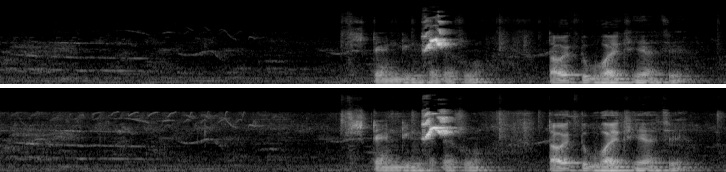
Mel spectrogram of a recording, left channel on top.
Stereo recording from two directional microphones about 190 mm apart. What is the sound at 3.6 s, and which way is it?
Speech, 5° left (ahead or behind).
